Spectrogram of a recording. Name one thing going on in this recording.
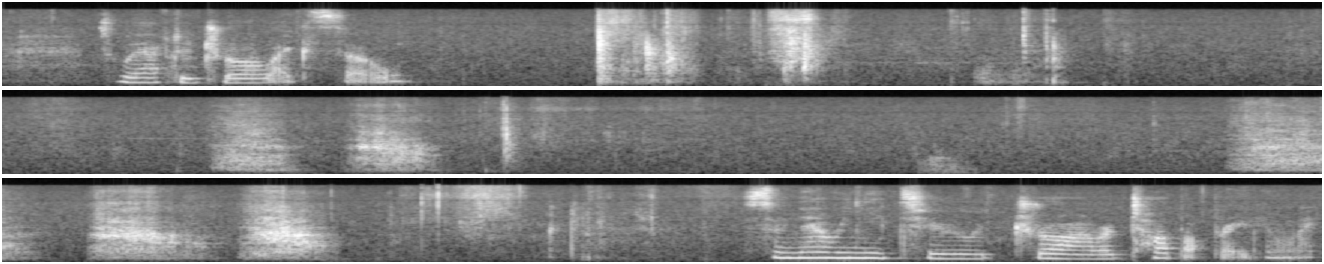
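A pen scratches along paper as lines are drawn.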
